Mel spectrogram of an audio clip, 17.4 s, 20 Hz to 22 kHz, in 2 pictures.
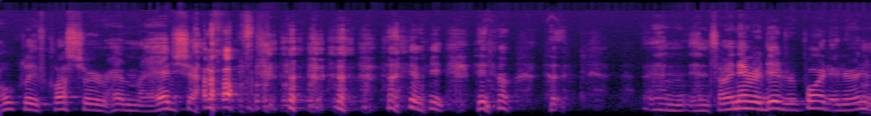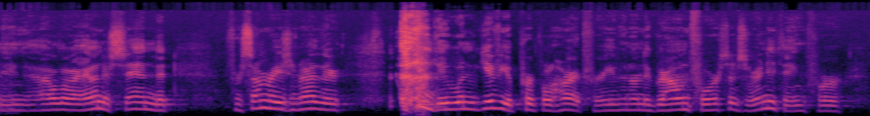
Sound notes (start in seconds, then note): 1.9 both laugh; 12.6 coughs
